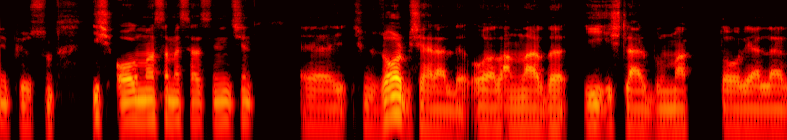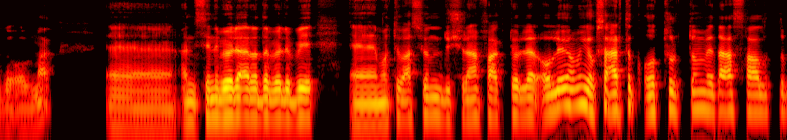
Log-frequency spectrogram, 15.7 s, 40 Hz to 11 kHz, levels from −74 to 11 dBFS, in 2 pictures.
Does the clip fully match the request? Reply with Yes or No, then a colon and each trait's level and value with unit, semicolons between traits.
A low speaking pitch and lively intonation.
Yes: very low, 95 Hz; wide, 6.8 semitones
